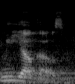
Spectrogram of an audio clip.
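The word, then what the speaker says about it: Miyoko's: yocos excuse me mediocre let me pronounce it correctly right there on the back me yokos and this is just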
